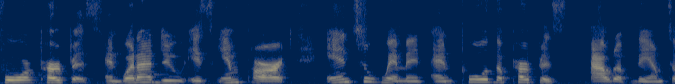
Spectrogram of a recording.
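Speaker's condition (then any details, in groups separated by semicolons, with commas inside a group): No condition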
